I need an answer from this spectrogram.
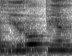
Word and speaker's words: European: an unusual problem a european country here european means it's not uh it sounds like you and you start with y and that's why it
